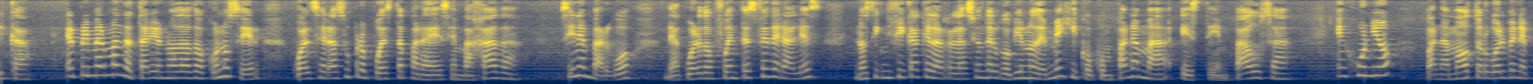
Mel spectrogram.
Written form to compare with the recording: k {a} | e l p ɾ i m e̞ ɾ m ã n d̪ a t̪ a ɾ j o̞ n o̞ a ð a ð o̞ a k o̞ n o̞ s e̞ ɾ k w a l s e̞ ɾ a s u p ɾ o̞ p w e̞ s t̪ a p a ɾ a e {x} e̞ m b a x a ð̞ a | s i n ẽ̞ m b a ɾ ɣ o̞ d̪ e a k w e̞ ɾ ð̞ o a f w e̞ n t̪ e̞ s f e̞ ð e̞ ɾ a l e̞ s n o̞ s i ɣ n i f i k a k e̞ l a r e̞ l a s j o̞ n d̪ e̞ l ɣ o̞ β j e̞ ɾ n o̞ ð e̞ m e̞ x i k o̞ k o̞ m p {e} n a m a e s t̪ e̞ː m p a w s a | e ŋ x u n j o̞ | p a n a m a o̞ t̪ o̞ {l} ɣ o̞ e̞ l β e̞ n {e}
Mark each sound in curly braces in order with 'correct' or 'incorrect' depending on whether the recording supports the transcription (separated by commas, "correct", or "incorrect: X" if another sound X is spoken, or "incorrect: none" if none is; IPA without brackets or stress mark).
correct, incorrect: s, incorrect: a, incorrect: ɾ, correct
